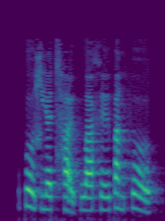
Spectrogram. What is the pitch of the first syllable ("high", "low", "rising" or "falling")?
falling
